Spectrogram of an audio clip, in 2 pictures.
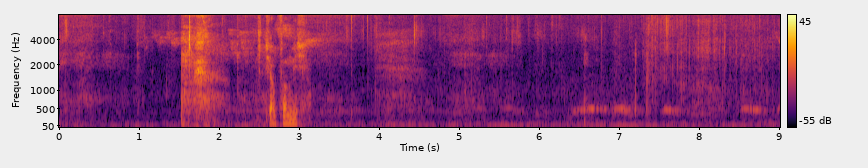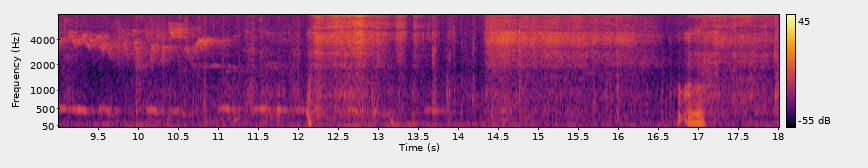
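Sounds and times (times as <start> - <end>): person chewing food: 0.0 - 1.7, 3.2 - 16.7
soft crunching: 0.0 - 18.0
faint cooing tone: 10.9 - 12.2.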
